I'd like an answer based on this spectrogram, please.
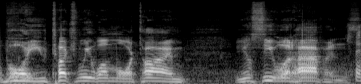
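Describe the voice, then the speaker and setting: A man uses a gruff, put-on character voice. His pitch is medium and his pace fairly slow. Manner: threatening, warning.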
